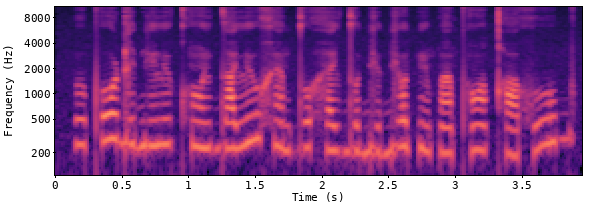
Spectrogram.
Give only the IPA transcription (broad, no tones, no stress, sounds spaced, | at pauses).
ɯ pʰ o ɖ i bʲ ɛ̃ lʲ u kʰ õ lʲ d̪ a lʲ u x ɛ̃ b d̪ o h ɛ lʲ d̪ o bʲ o bʲ ɔ pʲ ũ p ã pʰ ɔ̃ qʰ o x u b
